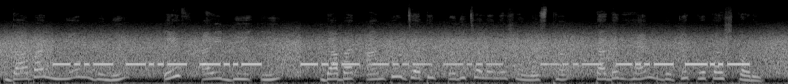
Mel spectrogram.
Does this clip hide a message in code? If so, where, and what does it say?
Yes: Morse code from 0.5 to 7.6 s, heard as a keyed tone, hand-sent with a straight key, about 26 wpm, 950 Hz, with heavy radio static and speech in Bangla. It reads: XXX XXX XXX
